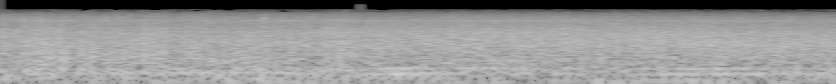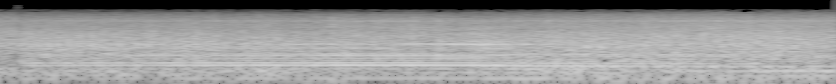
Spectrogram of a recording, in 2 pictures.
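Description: Torrential rain pouring down on a city street, with car traffic running through it. About four seconds in, a vehicle's steady engine hum joins in and the sound gets a little louder.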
